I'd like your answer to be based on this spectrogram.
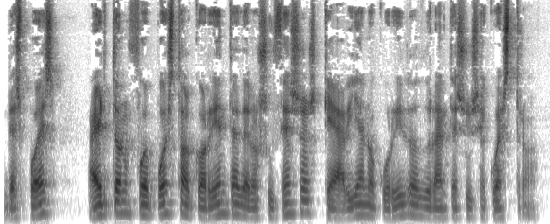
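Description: A man narrating an audiobook in a steady, even reading. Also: lowish voice, normal speed.

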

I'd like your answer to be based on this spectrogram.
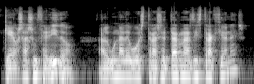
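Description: A man voicing a calm, dry-witted male army major in an audiobook, asking terse questions in a low husky voice. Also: moderate pace.

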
